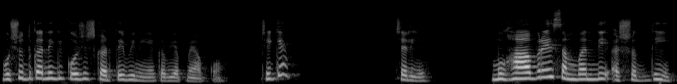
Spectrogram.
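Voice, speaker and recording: Woman teacher going through grammar examples, kinda high voice, fixes each one with a fast little aside. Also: lively intonation. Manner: reads example sentences, then corrects them in a quick aside. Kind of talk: grammar lesson.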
